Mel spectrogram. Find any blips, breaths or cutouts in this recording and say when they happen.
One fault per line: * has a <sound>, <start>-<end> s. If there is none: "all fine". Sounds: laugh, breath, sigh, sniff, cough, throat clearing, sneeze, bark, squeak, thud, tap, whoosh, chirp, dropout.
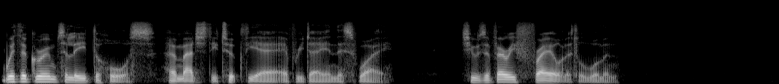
all fine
